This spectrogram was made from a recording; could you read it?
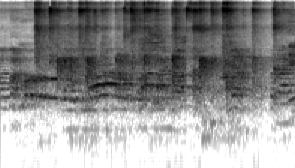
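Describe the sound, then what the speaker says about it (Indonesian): Classroom clapping for a pupil during a primary school Islamic studies lesson, a steady patter of many hands with voices talking over it throughout. "Kasih tepuk tangan buat Rafa"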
